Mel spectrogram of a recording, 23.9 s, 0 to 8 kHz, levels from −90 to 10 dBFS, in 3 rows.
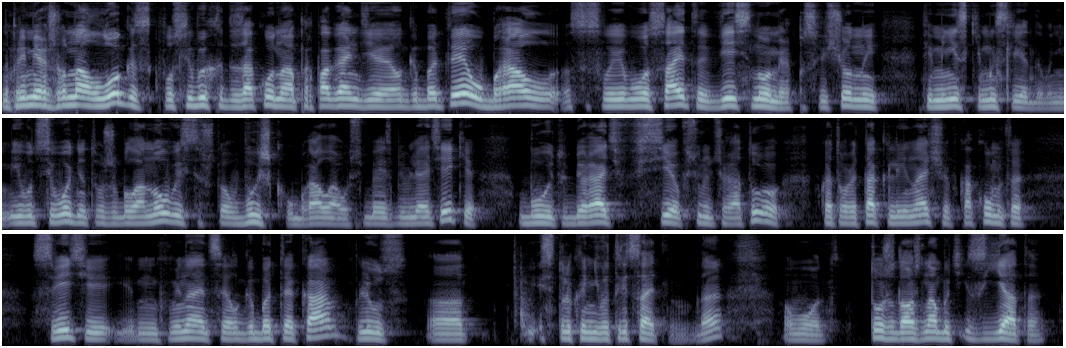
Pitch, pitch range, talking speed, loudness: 135 Hz, 125-145 Hz, 145 wpm, -26 LUFS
